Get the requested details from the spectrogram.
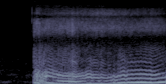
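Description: A sleeping miniature Dachshund snores with a low, steady, buzzing drone after a moment of quiet.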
